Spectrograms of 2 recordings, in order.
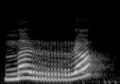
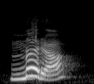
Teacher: Because if we pronounce it only with one ra, marra, here we are saying woman, a woman. Marra with long ra, it means once. Marra with one ra and short sound of ra, it means a woman.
